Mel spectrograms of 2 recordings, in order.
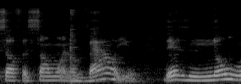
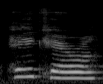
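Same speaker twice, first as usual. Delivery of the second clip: bland little "Hey, Kara"; mock a lazy sales opener; weak opener; 7 semitones higher, 3 dB louder, slower than usual. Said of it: "Don't ever message somebody and be like".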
